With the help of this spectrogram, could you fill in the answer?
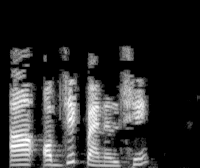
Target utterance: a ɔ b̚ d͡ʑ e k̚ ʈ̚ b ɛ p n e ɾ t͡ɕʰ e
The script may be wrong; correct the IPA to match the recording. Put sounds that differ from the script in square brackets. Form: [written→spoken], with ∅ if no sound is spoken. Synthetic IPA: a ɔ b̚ d͡ʑ e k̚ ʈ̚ [b→p] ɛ [p→∅] n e [ɾ→l] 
